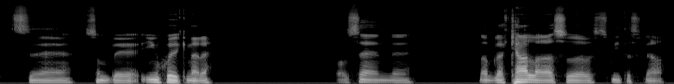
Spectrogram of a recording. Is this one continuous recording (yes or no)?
yes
